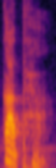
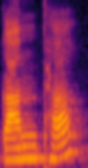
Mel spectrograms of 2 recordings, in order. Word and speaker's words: কাঁথা: এন টা আসে এবং এই এন এর উচ্চারণ কিন্তু হয় না এজন্য দেখো কাথা এখানে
